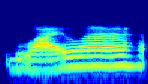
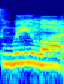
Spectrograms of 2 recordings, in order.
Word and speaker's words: Leela: you yeah go ahead I'm not sure is it Lila or you can unmute yourself I'm sorry I'm probably mispronouncing your name you know it's Leela and I couldn't figure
